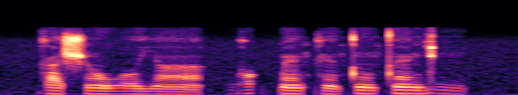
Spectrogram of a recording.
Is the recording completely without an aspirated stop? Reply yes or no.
yes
